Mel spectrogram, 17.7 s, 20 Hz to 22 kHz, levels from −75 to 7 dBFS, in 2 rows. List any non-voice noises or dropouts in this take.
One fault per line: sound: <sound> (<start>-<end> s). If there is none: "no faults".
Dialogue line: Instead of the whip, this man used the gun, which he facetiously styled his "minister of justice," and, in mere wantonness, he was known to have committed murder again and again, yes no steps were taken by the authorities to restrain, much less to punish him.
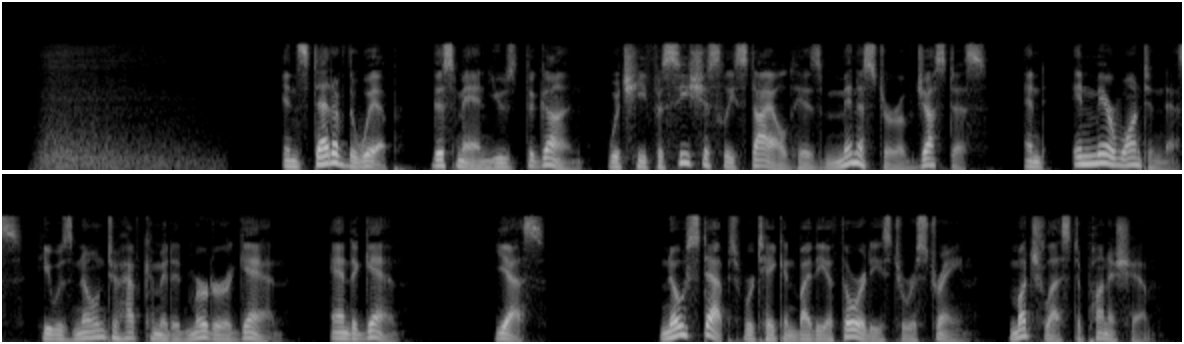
sound: breath (0.2-1.7 s)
